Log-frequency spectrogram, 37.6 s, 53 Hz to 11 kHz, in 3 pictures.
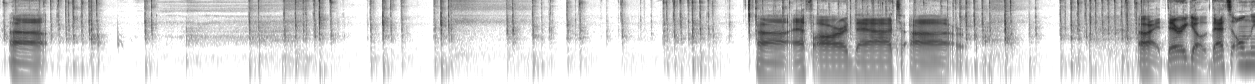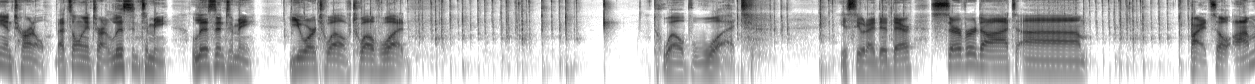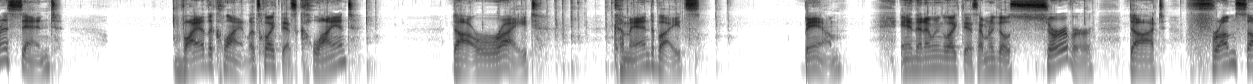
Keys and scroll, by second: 0.0-5.5 typing, 6.6-11.6 typing, 15.2-18.5 typing, 16.1 ctrl+n, 16.3 ctrl+c, 19.7-25.0 typing, 26.7-32.6 typing, 34.0-36.3 typing, 36.9 ctrl+y, 37.5 ctrl+c, 37.5-37.6 typing.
